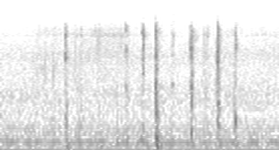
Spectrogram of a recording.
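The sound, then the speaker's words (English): Keys tapped on a computer keyboard while someone enters a password: several sharp, irregular clicks spaced unevenly and fairly faint, with no voices. “you have to type in a password to look at photos of Ben Affleck versus Casey?”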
